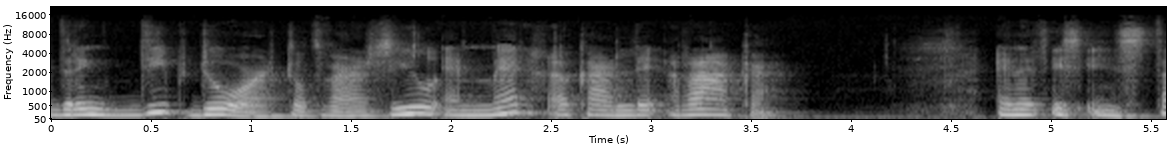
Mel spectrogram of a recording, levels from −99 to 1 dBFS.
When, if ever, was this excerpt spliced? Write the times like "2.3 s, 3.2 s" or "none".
1.9 s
